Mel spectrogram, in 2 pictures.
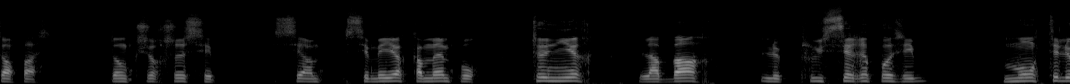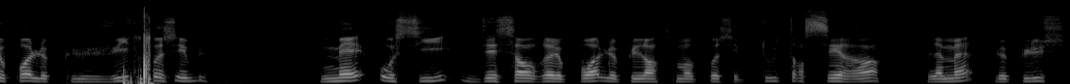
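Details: Man with Friedreich ataxia, carrying the disease mutation, speaking French while explaining an exercise; ataxic dysarthria (Friedreich ataxia).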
